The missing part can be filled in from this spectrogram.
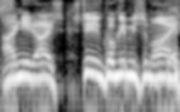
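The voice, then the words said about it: Imitates another person's voice. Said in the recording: “impression is spot on”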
